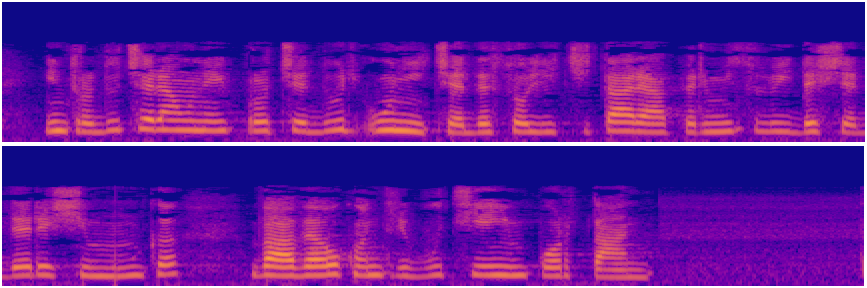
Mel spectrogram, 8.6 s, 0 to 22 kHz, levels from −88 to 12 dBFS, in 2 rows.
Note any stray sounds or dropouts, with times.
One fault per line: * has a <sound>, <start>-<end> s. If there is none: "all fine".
all fine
